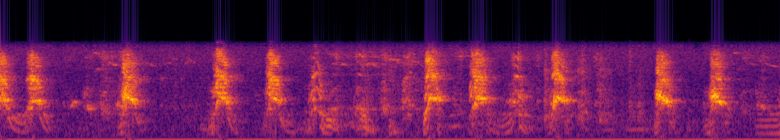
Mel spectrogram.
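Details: Fifty-day-old Belgian Malinois puppies yap excitedly while playing with a laughing cat toy, around a dozen shrill barks spaced irregularly, with soft scuffling and whining in the pauses.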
